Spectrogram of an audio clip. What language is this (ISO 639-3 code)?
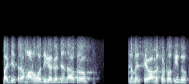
snd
